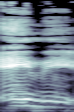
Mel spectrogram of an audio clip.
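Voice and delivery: word drawn out long and slow in one call. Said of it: "it's like".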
